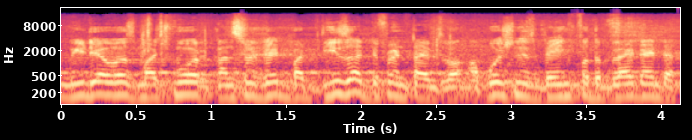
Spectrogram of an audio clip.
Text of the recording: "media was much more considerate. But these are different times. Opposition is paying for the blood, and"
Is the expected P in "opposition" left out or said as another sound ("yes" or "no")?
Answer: yes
